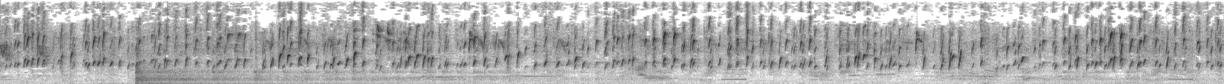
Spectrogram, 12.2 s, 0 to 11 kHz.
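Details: A 2022 recording of a European goldfinch's calling song, meant to spur other birds into song: rapid tinkling twitter runs throughout, with a dull thump early on and a few faint lower whistled notes in the background.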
